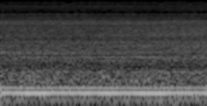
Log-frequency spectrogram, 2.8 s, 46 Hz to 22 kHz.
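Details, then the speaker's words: 2010 Ford Ranger idling after fuel pump replacement; it would not start at all before. Even, low steady hum with no misses, knocks or flutter; smooth, healthy idle. "now I'll start it up one more time for you guys running roast food now it wasn't starting before at all"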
